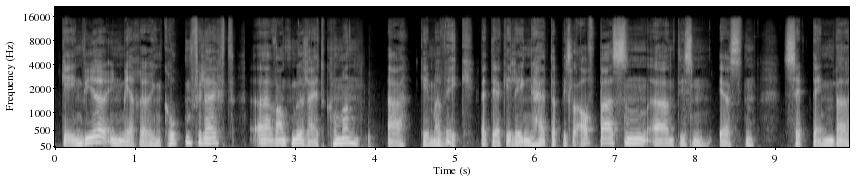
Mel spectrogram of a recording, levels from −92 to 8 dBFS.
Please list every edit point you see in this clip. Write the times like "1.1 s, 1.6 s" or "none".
2.4 s, 5.3 s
